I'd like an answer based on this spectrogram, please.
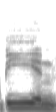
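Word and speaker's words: ب: We just have the letter ba, so it's not pronounced bait; it's pronounced ba.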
